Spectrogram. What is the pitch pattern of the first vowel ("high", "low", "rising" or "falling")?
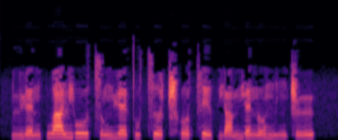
low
